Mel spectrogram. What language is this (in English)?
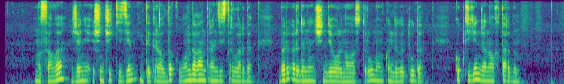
Kazakh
